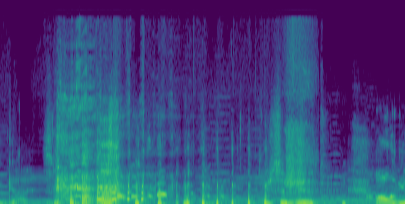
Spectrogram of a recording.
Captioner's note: players laughing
